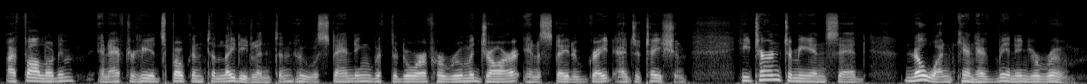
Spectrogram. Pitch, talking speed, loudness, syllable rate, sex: 135 Hz, 225 wpm, -20 LUFS, 5.7 syllables/s, male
